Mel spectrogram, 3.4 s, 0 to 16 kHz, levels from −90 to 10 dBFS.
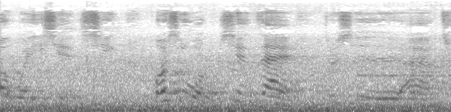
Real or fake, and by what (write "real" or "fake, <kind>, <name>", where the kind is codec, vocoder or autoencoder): real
